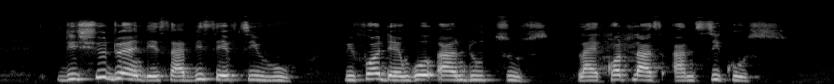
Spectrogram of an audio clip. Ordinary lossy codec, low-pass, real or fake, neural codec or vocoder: none; 9.9 kHz; real; none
